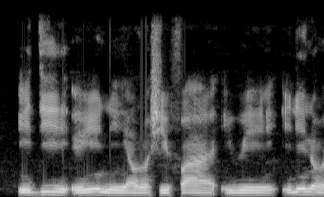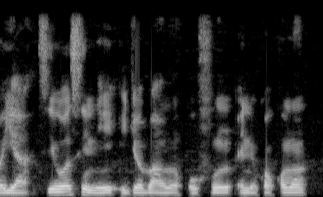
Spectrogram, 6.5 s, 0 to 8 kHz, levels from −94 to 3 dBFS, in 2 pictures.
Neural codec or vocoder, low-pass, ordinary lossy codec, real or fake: none; 7.2 kHz; none; real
